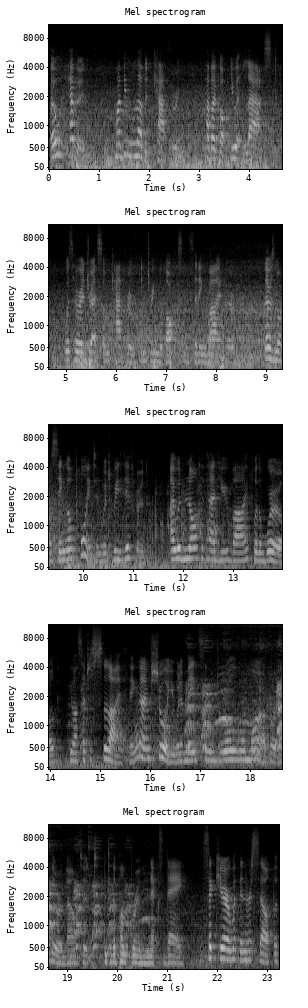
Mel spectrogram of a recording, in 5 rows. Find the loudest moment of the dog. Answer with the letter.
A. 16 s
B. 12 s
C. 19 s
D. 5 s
C.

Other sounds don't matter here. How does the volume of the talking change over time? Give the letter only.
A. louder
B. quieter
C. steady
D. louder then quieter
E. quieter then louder
C.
